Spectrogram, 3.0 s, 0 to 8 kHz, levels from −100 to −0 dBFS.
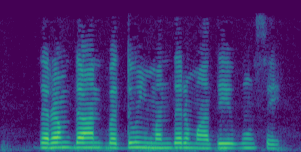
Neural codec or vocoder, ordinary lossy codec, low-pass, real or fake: none; MP3, 64 kbps; 7.2 kHz; real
